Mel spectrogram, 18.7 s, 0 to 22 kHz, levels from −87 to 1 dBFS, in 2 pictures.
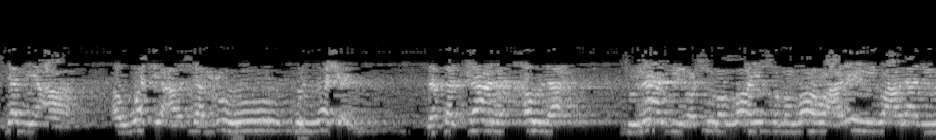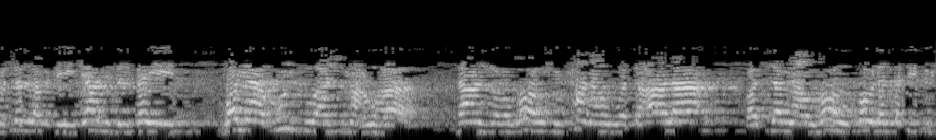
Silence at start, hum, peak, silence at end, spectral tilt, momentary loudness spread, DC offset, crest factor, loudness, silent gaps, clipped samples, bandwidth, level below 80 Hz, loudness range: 0 s; none; -4 dBFS; 0 s; 3 dB/octave; 10 LU; under 0.1%; 16 dB; -18 LUFS; none; under 0.1%; 5.8 kHz; -70 dBFS; 3 LU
